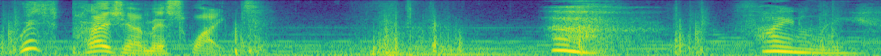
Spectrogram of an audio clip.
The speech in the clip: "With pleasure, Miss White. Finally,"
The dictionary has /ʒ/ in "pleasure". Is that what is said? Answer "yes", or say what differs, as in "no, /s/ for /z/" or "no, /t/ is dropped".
yes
